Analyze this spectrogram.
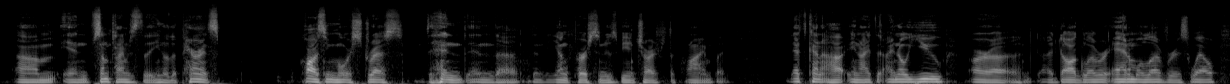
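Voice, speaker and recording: With music playing in the background, a man with a fairly low pitch speaks quickly in a flat monotone. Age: 70s. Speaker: criminal defense attorney. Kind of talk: casual chat. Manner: halting.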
